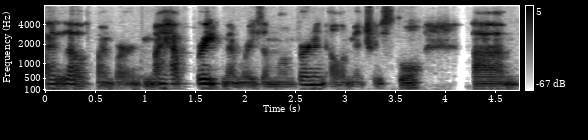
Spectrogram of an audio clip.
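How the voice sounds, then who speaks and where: Here a woman talks in a Spanish accent. She keeps to a moderate speed. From Mexico, raised in San Bernardino, California. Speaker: middle school educator. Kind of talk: public forum speech.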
